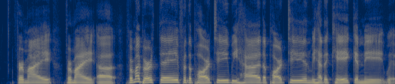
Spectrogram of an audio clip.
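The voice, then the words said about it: Imitates another person's halting English. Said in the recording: “I'll just do my best impression ... recordings of Yanka like preparing for the TOEFL”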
